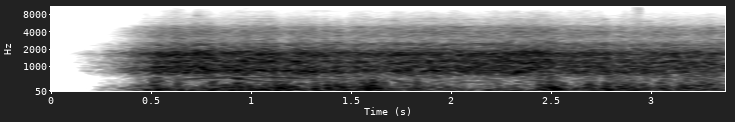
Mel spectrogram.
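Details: Snow geese, a huge migrating flock of tens of thousands, at Middle Creek, Pennsylvania, in 2023, heading back north. The chorus swells in within half a second into a dense, continuous roar of overlapping nasal honks that never lets up.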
